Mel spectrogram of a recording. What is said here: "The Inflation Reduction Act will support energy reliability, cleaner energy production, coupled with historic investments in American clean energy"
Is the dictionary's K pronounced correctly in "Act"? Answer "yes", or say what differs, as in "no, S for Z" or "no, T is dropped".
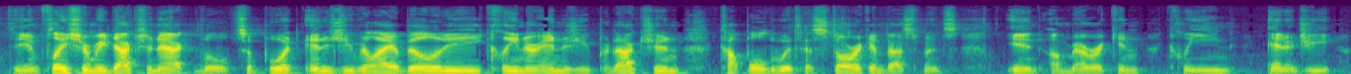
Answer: yes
